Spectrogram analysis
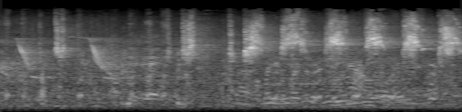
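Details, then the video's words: Young monkey Leo cries on the ground as Libby torments him: a few falling squeaks at first, then a rhythmic series of loud, high, harsh screeches about three per second. "Leo is crying on the ground"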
